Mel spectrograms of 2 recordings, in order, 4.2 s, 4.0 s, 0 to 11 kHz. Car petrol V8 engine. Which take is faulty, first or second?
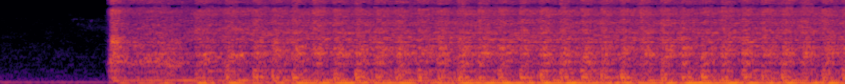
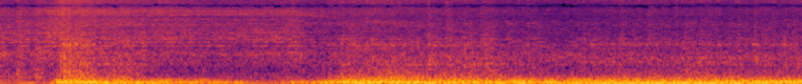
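first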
